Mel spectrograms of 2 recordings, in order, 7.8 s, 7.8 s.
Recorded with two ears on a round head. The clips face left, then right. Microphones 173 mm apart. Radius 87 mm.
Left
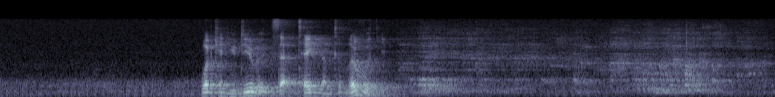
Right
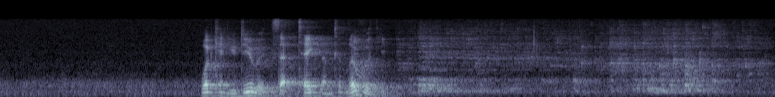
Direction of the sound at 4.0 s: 35° right (ahead or behind).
